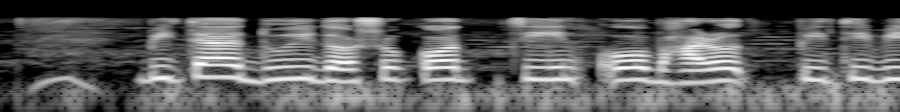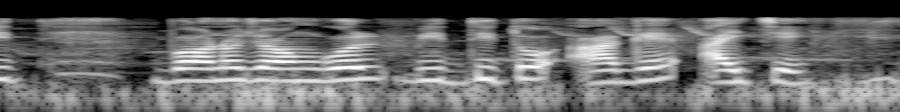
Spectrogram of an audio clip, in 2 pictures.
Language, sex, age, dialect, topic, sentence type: Bengali, female, 18-24, Rajbangshi, agriculture, statement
